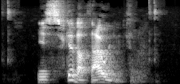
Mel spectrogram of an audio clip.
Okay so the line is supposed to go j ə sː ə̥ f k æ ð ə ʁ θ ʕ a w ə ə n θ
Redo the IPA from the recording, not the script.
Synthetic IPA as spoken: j ə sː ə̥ f k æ ð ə ʁ θ ʕ a w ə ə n θ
